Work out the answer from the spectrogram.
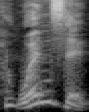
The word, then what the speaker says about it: Wednesday: it's a silent d wednesday you don't pronounce the d in wednesday and yet there is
